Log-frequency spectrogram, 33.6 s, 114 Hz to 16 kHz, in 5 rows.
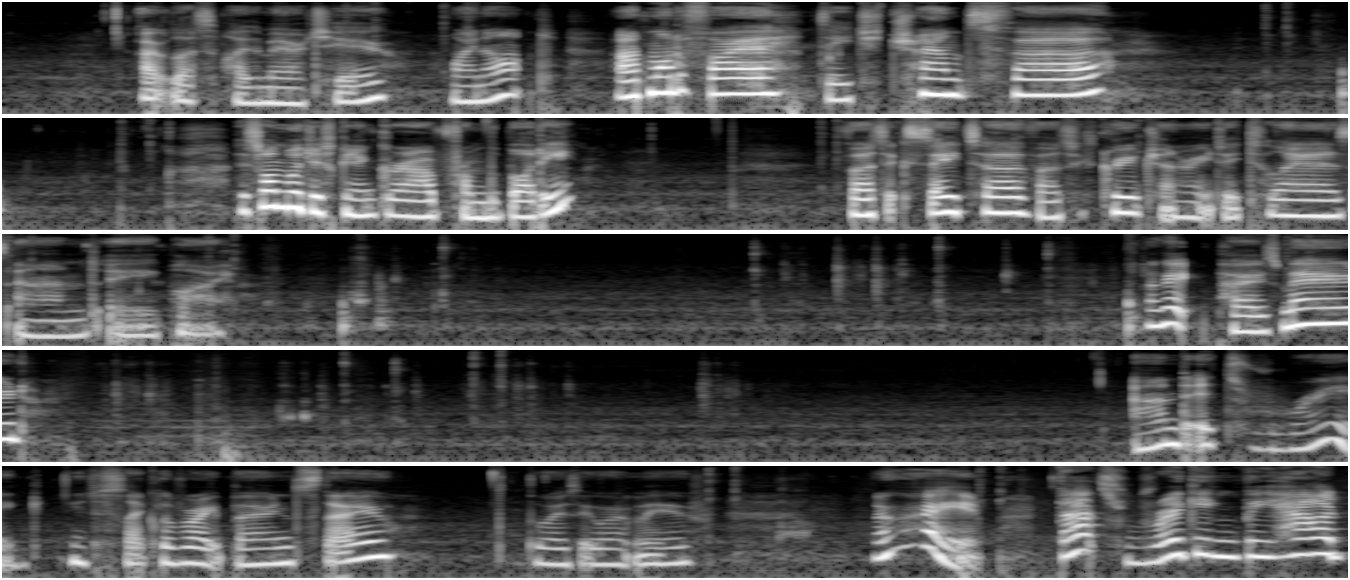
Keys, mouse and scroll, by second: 1.7 click, 2.8 click, 3.3 click, 7.3 click, 10.8 click, 11.2 click, 12.3 click, 13.5 click, 15.2-15.7 scroll up 4, 15.7 middle click, 17.0 middle click, 17.7 a, 17.9 a, 18.1 middle click, 19.9 click, 20.9 KP_1, 21.6 scroll up 4, 21.9 shift+middle click, 23.4 right click, 23.7 r, 27.1 right click, 27.1 r, 27.5 r, 30.8 scroll down 1, 31.8 click, 31.8 scroll down 5.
